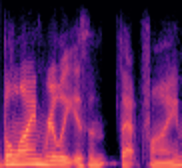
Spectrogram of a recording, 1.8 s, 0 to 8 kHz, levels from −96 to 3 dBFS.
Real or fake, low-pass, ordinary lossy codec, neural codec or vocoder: real; 7.2 kHz; Opus, 32 kbps; none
